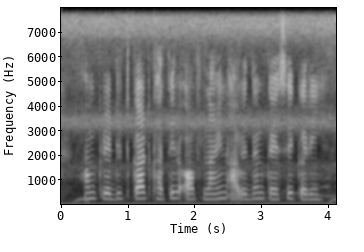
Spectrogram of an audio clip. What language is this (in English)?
Bhojpuri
